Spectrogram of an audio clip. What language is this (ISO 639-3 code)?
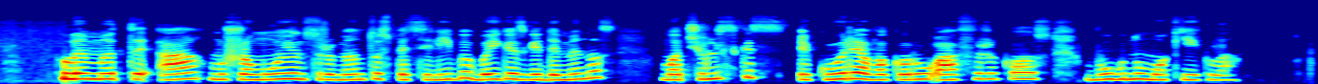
lit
